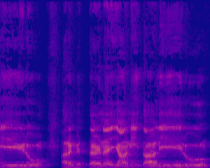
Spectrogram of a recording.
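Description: A man singing a Tamil devotional lullaby solo, with no accompaniment, in long held, slightly wavering notes. There is a short breath break about a second in.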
